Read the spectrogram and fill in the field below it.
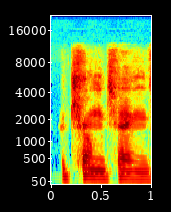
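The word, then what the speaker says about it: Chongqing: Cheng Chongqeng C H O N G I N G Q I N G Yeah, cuz Ch is pronounced Ch, isn't it?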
